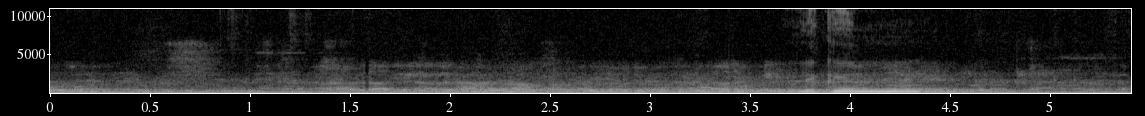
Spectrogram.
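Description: A crowd of men murmurs and chats nearby.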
